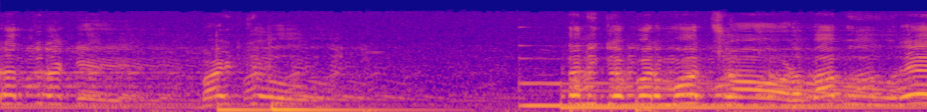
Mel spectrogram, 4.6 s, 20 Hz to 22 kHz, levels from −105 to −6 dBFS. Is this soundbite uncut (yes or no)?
no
